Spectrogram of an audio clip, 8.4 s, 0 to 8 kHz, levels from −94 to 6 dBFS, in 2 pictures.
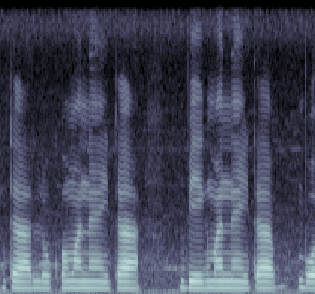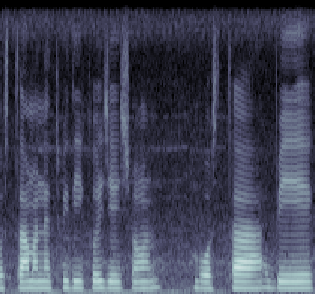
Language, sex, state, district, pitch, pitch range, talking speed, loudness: Odia, female, Odisha, Sambalpur, 185 Hz, 180-190 Hz, 105 wpm, -18 LUFS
